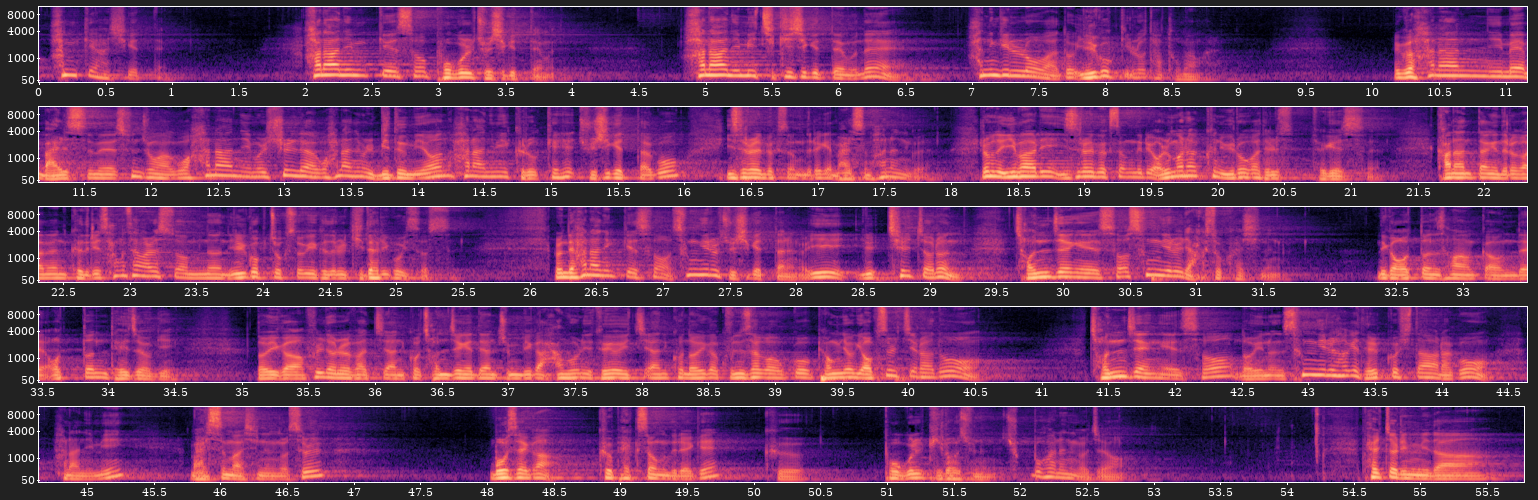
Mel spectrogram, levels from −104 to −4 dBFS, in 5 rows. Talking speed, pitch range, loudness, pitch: 335 characters per minute, 110-160 Hz, -25 LUFS, 130 Hz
